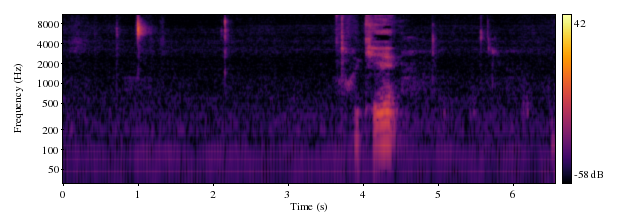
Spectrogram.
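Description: Small model-kit parts clicking together between the fingers as they are fitted: one sharp click about a second in, then a few faint ticks.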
